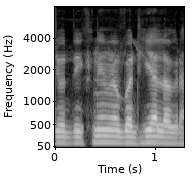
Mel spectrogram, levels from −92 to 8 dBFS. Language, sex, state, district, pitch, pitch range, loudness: Hindi, male, Bihar, Vaishali, 125 Hz, 120-130 Hz, -18 LUFS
